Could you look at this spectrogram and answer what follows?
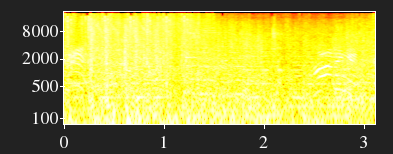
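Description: Heavy gunfire from big guns during a rooftop fight in Marvel's Guardians of the Galaxy, a loud, dense barrage of shots and blasts mixed with game effects and talk.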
